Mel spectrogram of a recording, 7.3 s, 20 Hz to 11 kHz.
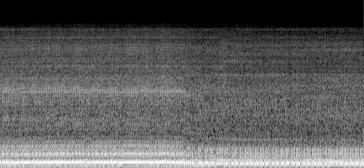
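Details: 1992 Ducati 750SS twin after fixing a no-start (ignition relay clacking from low voltage; cause was a dirty battery earth strap to frame) fires and settles into a deep, slightly lumpy even beat with no misses; starting and running normally.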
